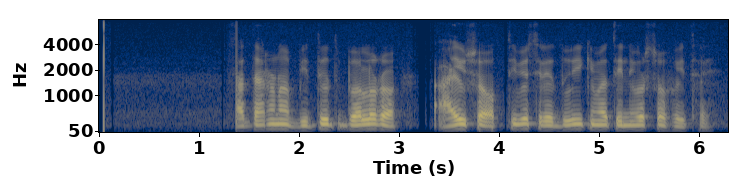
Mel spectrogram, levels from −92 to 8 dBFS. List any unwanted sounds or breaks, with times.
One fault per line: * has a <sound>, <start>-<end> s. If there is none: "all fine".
all fine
